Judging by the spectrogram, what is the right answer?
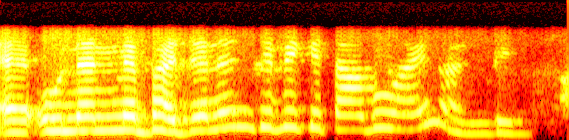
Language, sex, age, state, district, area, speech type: Sindhi, female, 45-60, Uttar Pradesh, Lucknow, rural, conversation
